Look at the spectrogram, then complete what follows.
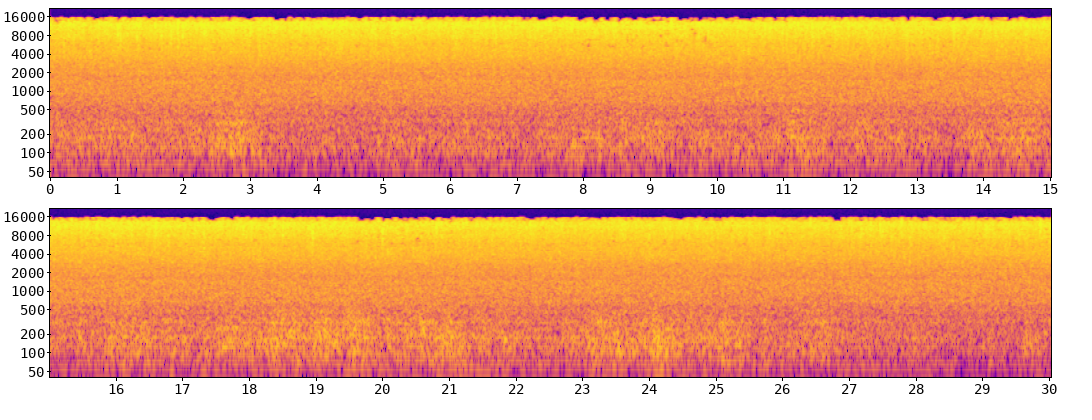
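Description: Heavy rain pouring steadily, a dense even hiss of drops on a hard surface.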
